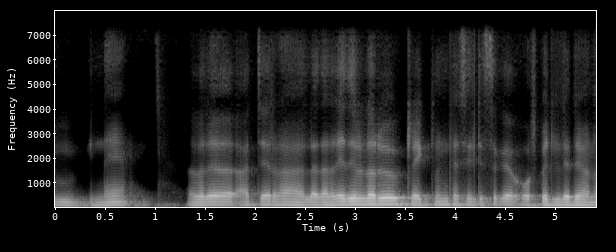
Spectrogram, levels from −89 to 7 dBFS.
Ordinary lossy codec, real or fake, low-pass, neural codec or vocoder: none; fake; 7.2 kHz; codec, 24 kHz, 0.9 kbps, WavTokenizer, large speech release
